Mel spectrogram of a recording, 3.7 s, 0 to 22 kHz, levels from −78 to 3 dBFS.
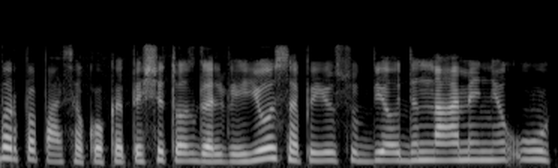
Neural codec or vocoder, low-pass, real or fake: codec, 16 kHz, 4 kbps, FunCodec, trained on Chinese and English, 50 frames a second; 7.2 kHz; fake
